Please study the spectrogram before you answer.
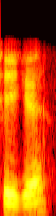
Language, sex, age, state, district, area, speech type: Urdu, male, 45-60, Uttar Pradesh, Rampur, urban, conversation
